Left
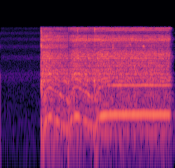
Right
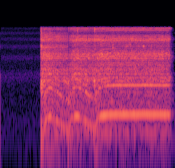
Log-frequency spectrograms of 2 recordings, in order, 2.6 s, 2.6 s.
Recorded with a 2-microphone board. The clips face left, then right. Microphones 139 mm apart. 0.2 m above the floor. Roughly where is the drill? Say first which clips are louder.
Right 1 dB; centre.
